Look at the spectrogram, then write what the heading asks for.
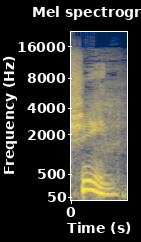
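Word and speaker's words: Schenn: Braden Sheen see there it is. It is pronounced Sheen.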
